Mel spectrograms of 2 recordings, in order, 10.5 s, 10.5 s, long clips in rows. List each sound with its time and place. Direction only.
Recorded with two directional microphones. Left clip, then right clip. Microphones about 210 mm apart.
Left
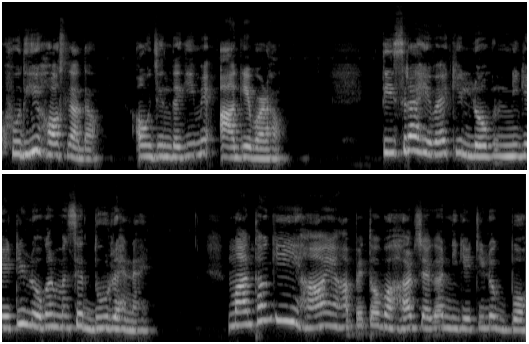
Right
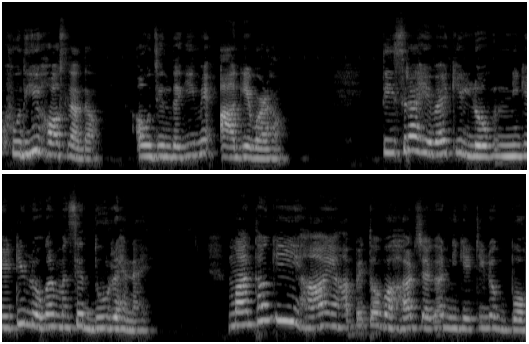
0.0 s a woman's voice: 35° left (ahead or behind)
3.8 s a woman's voice: 40° left (ahead or behind)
